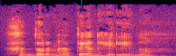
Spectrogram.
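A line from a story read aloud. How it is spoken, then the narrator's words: Calm reply. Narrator (Ukrainian): спокійно відповів Платон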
